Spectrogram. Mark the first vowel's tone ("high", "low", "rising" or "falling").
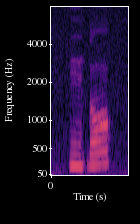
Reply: low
